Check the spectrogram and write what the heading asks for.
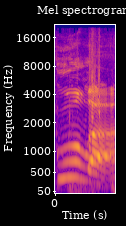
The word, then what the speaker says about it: Ole: We are here to tell you it's Ula. We get Ole, Ole Henriksen, Ole Henriksen. There's no D.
